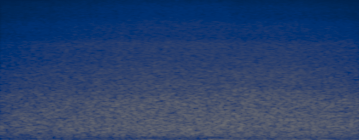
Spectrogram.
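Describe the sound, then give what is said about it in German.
The young Isel, a mountain river fed by glacier meltwater in East Tyrol, rushes through a narrow gorge, its water roaring in a dense, unbroken hiss that stays steady throughout, with no voices. “Denn was oben am Gletscher schmilzt, schießt unten durch die enge Schlucht der jungen Isel.”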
